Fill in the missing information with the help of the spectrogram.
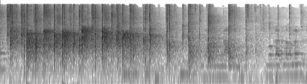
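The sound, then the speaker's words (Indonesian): A crowd claps in a dense burst of sharp hand claps that gradually thins out into scattered claps, while voices start talking beneath the fading applause. “Tepuk tangan dong.”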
